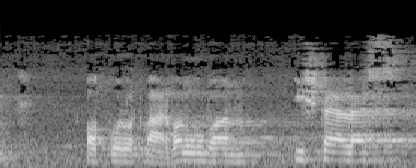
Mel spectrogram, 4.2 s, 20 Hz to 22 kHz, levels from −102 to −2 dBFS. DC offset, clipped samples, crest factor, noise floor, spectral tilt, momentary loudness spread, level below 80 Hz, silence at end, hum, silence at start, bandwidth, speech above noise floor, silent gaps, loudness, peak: under 0.1%; under 0.1%; 18 dB; -40 dBFS; -4 dB/octave; 18 LU; -50 dBFS; 0 s; none; 0 s; 10.5 kHz; 21 dB; none; -19 LUFS; -4 dBFS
